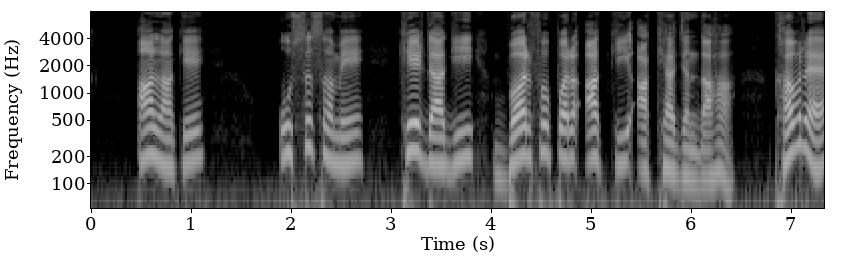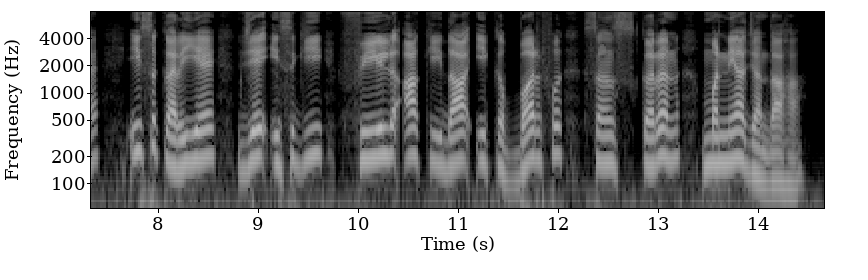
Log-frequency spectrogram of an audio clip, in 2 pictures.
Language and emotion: Dogri, neutral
